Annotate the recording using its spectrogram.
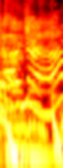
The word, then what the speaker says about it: Horner: Yvette, comment tu prononces toi? C'est Yvette Horner. – Yvette Horner. – Il y a le H. Bien joué. Aspiré.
